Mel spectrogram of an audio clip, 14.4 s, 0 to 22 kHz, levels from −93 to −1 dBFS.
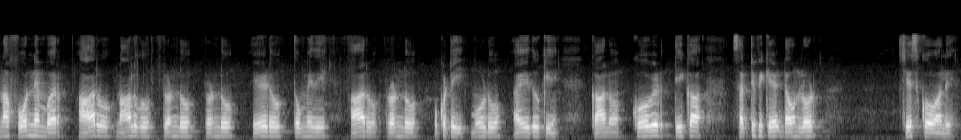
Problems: none marked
